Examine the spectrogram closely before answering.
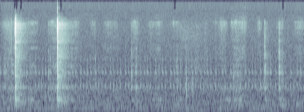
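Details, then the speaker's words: Honda Ruckus clamshell drum brake cam arm worked by hand during an engine rebuild: two sharp dry clicks, then faint scraping ticks. The arm lacks anti-seize and will be rebuilt. "We're going to rebuild this arm right here because this should have anti-seize on it, which it doesn't."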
